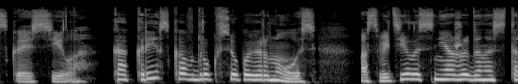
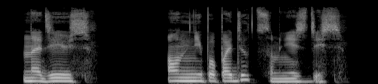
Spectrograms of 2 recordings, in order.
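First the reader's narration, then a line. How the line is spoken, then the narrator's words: Cold reply after pause. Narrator (Russian): помолчав, холодно ответил Даггард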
